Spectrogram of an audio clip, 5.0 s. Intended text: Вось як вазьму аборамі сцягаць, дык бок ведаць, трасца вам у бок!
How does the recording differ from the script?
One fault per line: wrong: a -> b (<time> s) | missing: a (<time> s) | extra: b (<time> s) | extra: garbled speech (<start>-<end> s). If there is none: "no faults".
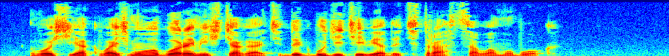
wrong: бок -> будзеце (2.4 s)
